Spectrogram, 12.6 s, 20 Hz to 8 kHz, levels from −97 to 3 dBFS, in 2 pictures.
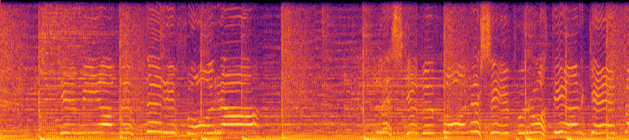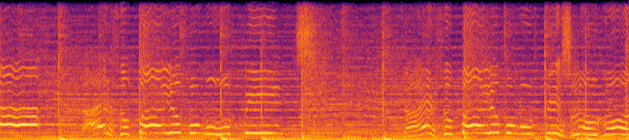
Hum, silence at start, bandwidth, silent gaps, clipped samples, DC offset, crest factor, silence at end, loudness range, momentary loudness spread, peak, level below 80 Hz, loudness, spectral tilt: none; 0 s; 8 kHz; none; under 0.1%; under 0.1%; 10 dB; 0 s; 2 LU; 6 LU; 0 dBFS; -20 dBFS; -11 LUFS; -5 dB/octave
